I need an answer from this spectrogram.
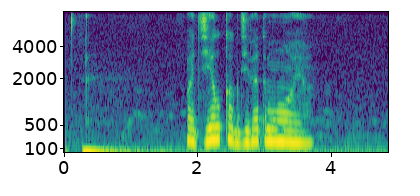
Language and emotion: Russian, neutral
